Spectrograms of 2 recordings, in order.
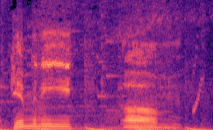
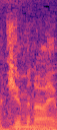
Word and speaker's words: Gemini: They're still Gimini, or Gemini, whichever way you want to pronounce it.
